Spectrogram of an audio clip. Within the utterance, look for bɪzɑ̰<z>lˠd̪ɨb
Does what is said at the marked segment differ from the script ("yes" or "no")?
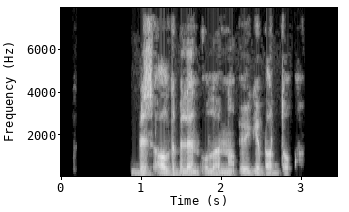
yes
